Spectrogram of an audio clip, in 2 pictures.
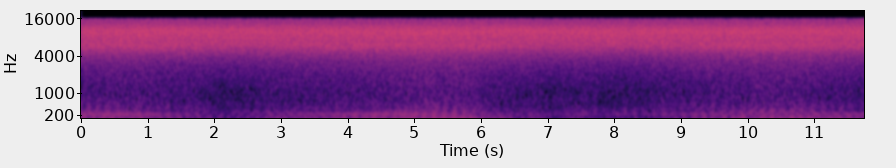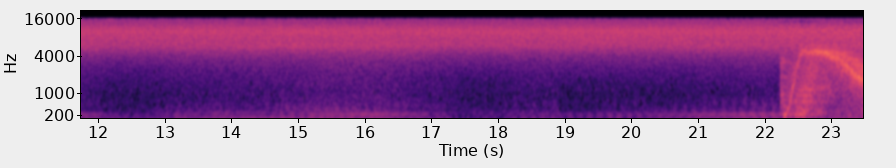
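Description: Steady hiss with a low electrical hum underneath. It is the background noise of an analog off-air TV recording while the broadcast sound is silent.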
